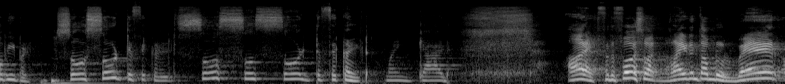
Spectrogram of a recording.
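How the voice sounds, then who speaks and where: A man with a South Indian English accent teaching a live online physics class. He quizzes the class constantly and teases them in a playful, mock-dramatic way. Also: high-pitched. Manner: chatty, keeps asking the class questions.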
